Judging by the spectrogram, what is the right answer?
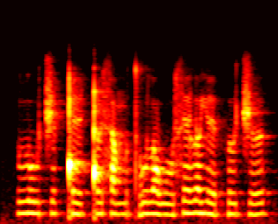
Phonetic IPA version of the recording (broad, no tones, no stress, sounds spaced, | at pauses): l u t͡ʃ ɘ ǃ e ǃ ø s a ŋʷ ə tʼ u l ɔ w u s e l ə j e θ ɯ t͡ʃ ɘ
